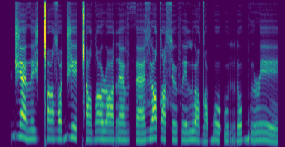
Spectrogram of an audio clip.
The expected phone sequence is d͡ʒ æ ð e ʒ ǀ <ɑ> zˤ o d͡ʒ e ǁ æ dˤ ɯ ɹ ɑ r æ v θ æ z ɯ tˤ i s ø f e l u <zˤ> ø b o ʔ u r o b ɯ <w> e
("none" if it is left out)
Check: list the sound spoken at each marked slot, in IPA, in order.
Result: ɑ, dˤ, ɹ

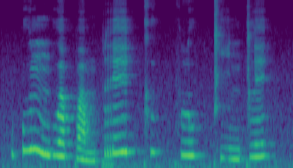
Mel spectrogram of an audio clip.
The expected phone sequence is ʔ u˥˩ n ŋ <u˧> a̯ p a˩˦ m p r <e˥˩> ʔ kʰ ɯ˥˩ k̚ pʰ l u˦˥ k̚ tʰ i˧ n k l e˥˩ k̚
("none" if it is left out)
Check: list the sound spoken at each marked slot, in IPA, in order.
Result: u˧, e˥˩

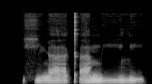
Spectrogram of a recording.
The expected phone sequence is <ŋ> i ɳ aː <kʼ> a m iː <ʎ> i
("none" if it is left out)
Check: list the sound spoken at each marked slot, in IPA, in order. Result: x, kʼ, l

